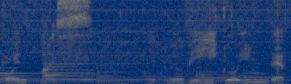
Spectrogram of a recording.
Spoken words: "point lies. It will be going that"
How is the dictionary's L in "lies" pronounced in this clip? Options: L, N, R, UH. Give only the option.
N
